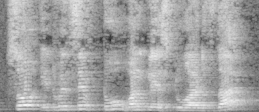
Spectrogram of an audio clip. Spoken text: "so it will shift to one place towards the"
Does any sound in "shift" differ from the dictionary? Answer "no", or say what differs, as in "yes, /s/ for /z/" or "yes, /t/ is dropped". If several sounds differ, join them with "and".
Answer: yes, /s/ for /ʃ/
